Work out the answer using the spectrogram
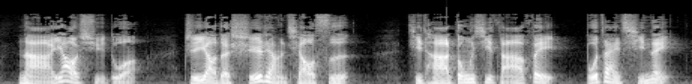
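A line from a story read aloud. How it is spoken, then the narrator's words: Cheerful, smiling. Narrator (Chinese): 舅妈回嗔作喜，带笑而言道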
